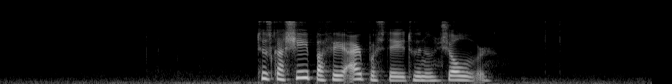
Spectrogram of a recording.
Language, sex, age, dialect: Faroese, female, 15-35, Norðuroyggjar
